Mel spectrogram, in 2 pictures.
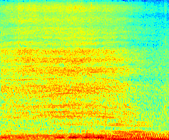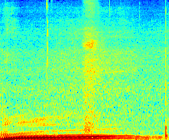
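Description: Car tyres spin and hiss on snow.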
